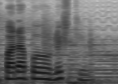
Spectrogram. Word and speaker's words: para powerlifting: Claro, en para powerlifting.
